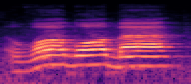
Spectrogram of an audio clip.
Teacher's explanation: Ba-nya tipis, ba. Jadi ghain dan dod itu tebal, kemudian ba-nya tipis.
